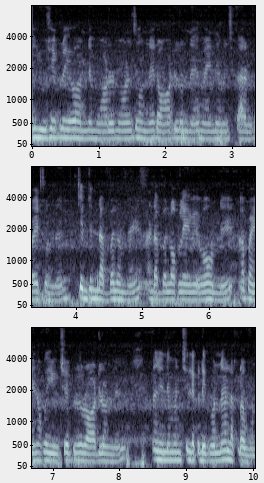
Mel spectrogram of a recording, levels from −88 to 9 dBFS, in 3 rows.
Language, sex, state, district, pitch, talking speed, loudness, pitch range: Telugu, female, Andhra Pradesh, Visakhapatnam, 170 Hz, 190 wpm, -17 LUFS, 165-180 Hz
